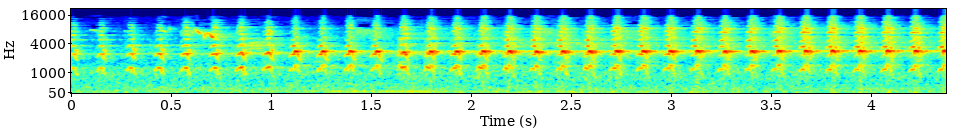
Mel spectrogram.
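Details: Woodpecker calling on San Francisco Bay, July 18, 2023, as a barge crosses: a steady run of nasal, ringing notes about four per second, evenly spaced, filling the whole stretch and swelling slightly in strength.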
